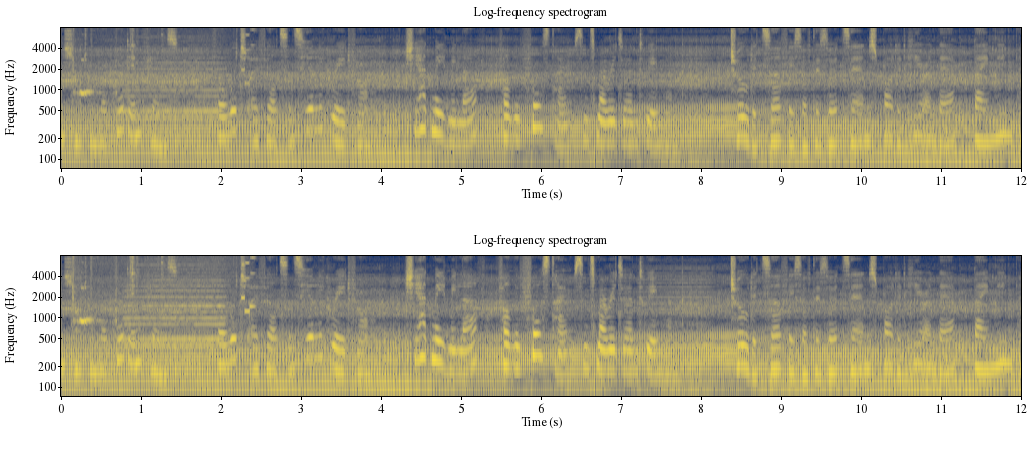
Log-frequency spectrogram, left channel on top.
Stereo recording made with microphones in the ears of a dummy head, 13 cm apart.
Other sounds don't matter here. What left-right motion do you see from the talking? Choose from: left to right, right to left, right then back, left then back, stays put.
right then back.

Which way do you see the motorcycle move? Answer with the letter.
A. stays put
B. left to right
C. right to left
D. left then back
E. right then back
A.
